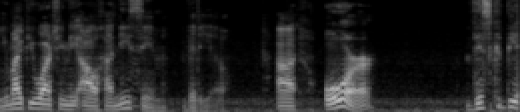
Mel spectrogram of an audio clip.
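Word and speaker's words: Al HaNissim: There's just a touch of the like it's mostly Al Hanasim. Yeah. Yeah, no, that makes sense. Yeah. Al Hanisim. Like that? Yeah. Okay. Al Hanisim. You might be watching the Al Hanisim video.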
